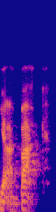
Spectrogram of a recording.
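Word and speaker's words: יבק: The river Jabbok is pronounced Yaabach.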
